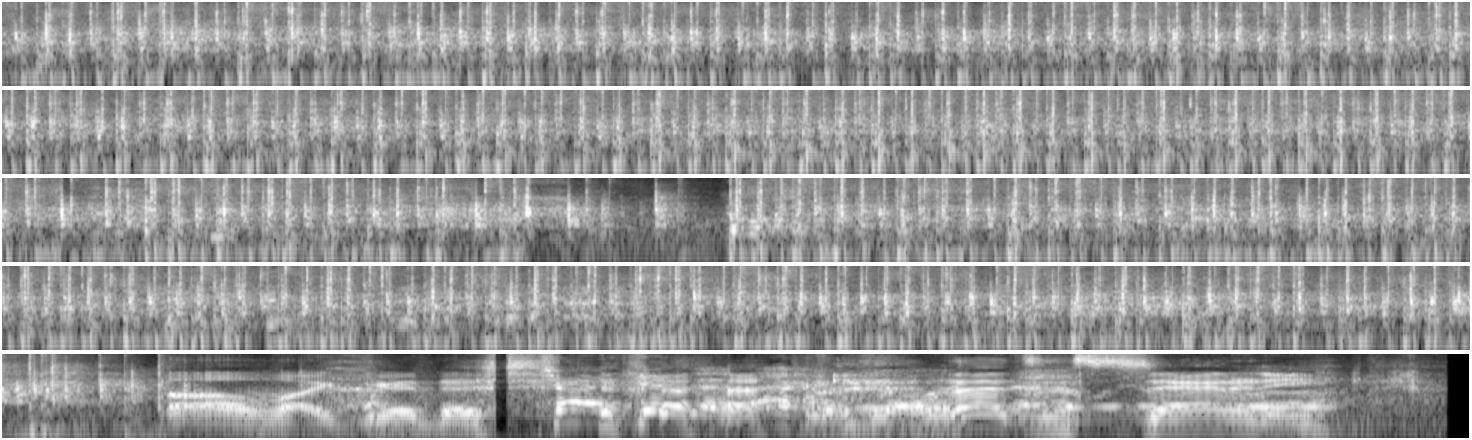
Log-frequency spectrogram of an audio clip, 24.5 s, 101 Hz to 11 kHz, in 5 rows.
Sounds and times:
Speech: 20.1 - 24.1.

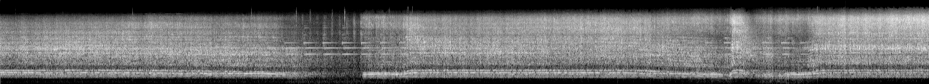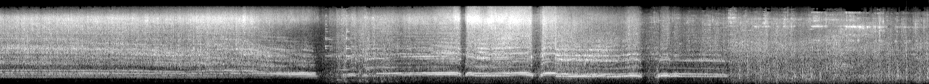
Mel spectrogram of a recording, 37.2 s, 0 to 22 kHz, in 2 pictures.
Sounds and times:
Steam whistle: 0.0 - 6.1, 7.3 - 33.4
Hiss: 7.8 - 25.0, 25.7 - 36.4.

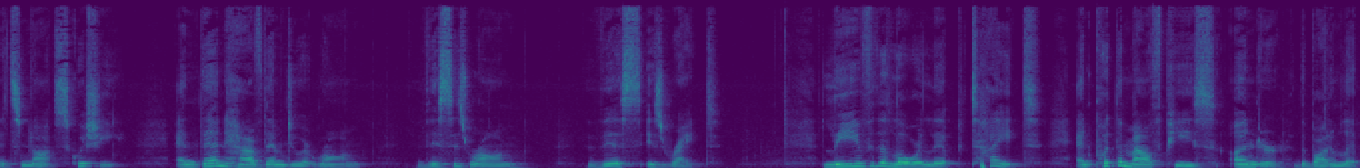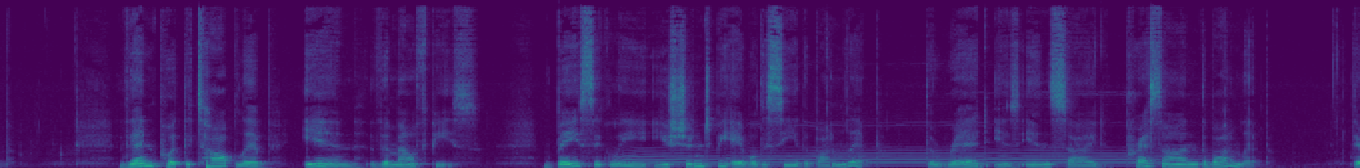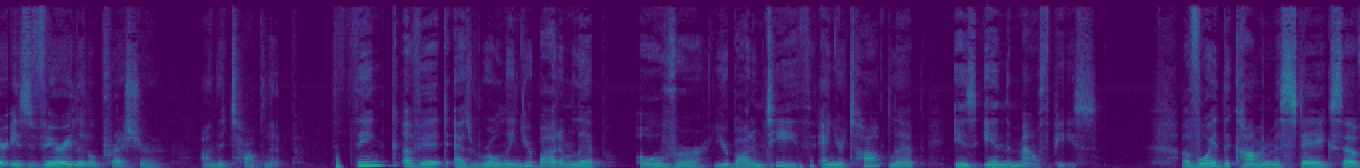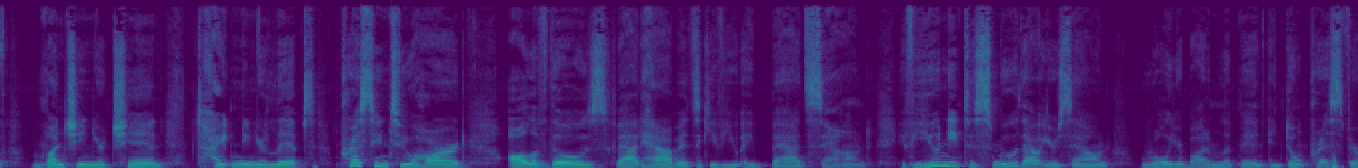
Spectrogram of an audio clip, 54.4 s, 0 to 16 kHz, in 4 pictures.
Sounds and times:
Speech: 0.0 - 5.3, 5.9 - 7.2, 8.2 - 13.8, 14.8 - 18.4, 19.0 - 26.3, 27.1 - 38.2, 39.0 - 54.3.

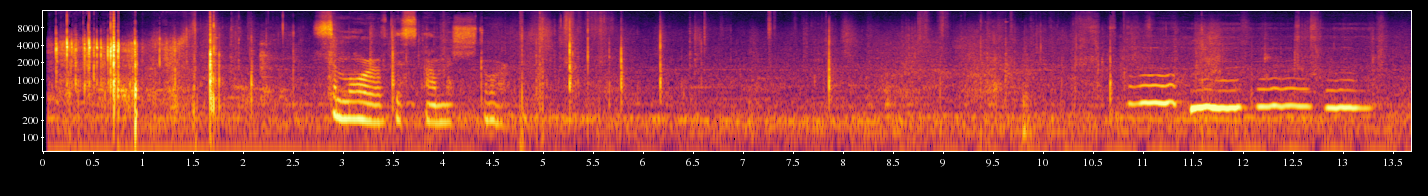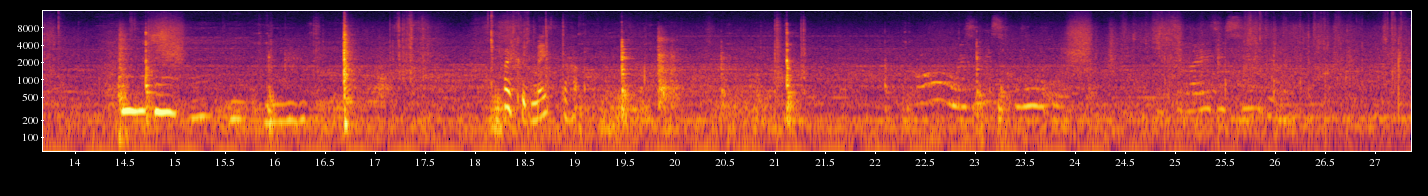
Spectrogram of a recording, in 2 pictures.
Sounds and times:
Speech: 2.7 - 4.7, 18.2 - 19.3, 24.8 - 26.2.

